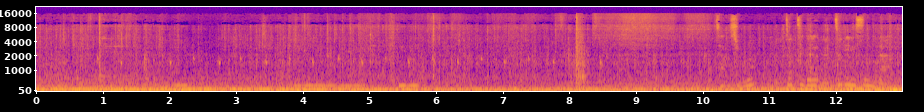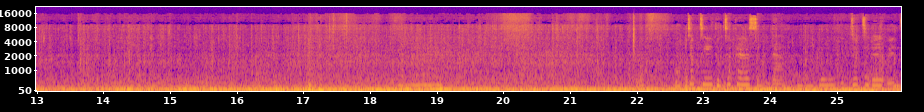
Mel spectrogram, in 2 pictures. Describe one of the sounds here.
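A car engine and tyres rumble low and steady from inside the car.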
